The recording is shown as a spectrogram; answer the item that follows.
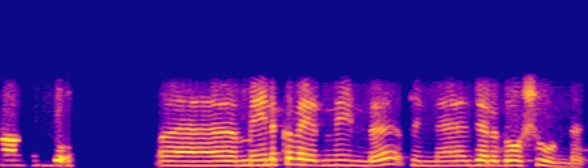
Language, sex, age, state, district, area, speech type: Malayalam, female, 18-30, Kerala, Wayanad, rural, conversation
